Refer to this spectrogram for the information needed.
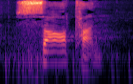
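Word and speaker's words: Satan (שטן): In the Hebrew, it's pronounced Satan. S-A-W-T-A-N. Satan. That's the way they would say it.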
